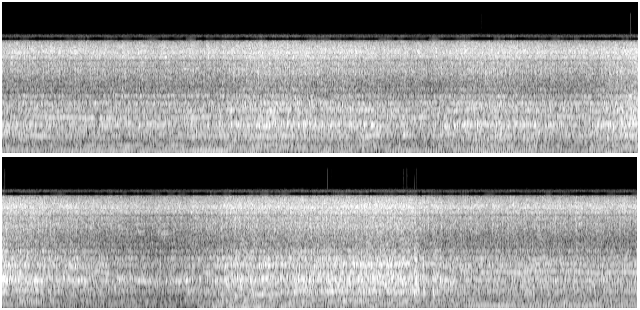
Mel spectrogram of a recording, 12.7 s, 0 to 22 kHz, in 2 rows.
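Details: 1987 BMW E28 520i, M20 2.0-litre inline-six (129 PS), nearly 400,000 km, now running excellently; recorded on a phone with good low-frequency microphone; even, steady idle with smooth low rumble, no knocks or misses; normal idle.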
